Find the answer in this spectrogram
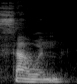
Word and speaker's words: Samhain: was something else and apparently it was pronounced soin which is Halloween for the witchy world but to look at it you were to read it actually says Samhain Samhain it's actually looks like however it's not that one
